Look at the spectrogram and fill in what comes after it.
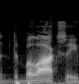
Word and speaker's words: Biloxi: Yeah, they go to Gulfport, they go to Biloxi, and I've been to Biloxi, but I can't think of that other one. – I gotta teach you how to pronounce it. Biloxi. – Biloxi, okay. I got Biloxi.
